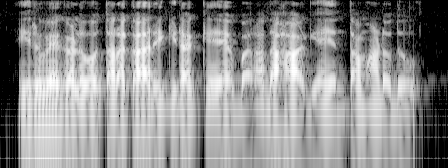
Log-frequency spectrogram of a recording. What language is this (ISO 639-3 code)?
kan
